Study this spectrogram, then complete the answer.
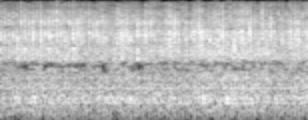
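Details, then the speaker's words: Dodge Journey engine at idle: dense, steady metallic rattle with no clear knock rhythm, coming from the timing chain area; slack timing chain suspected, not confirmed. "fazendo vocês de mais um vídeo ea retórica uma jovem aqui dói o barulho do motor aqui o barulho vem dessa região é votar desmontando para avaliar para ver o que pode ser seu concorrente comando"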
